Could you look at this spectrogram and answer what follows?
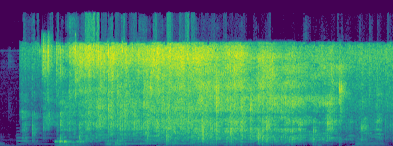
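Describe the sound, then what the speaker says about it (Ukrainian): Hot oil crackles and sizzles steadily in a heated frying pan while zucchini caviar is being made, with clinking pan and utensil noises, fairly loud and close, and no talking. "На пательню розігріту олію."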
